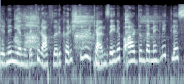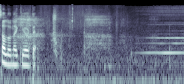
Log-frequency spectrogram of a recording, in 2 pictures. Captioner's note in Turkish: Nefes sesi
